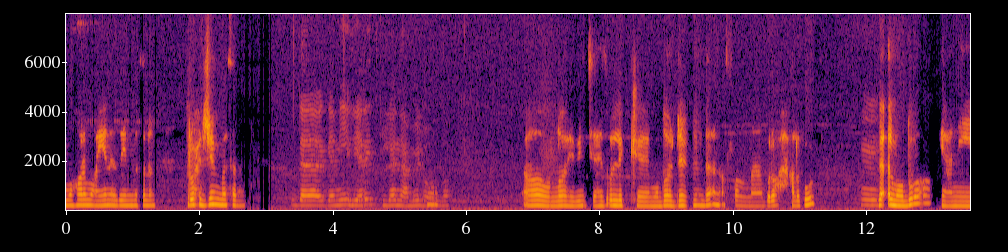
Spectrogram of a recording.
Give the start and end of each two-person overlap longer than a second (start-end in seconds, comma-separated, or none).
none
